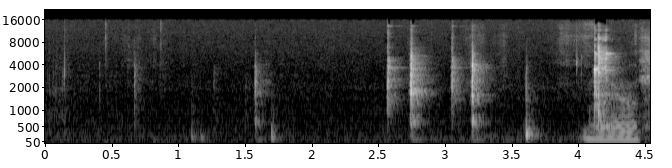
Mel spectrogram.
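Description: Metal parts click and tap as hands handle them.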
